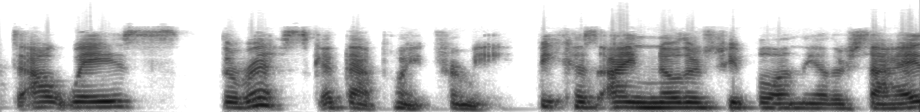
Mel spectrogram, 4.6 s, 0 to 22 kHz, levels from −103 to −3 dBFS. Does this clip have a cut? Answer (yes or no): yes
